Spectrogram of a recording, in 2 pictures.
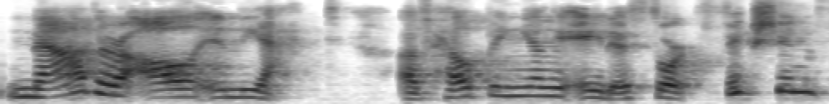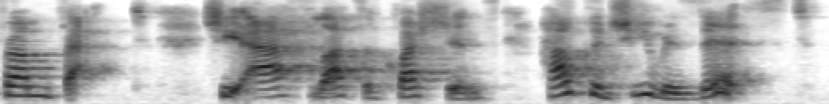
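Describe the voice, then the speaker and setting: In an echoey room, a woman reads a picture book aloud for children. Her voice is fairly high and swoops expressively. She takes it slowly, dramatizing the characters and commenting as she goes. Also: very animated, creaky, bright, forceful tone. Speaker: children's story reader.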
